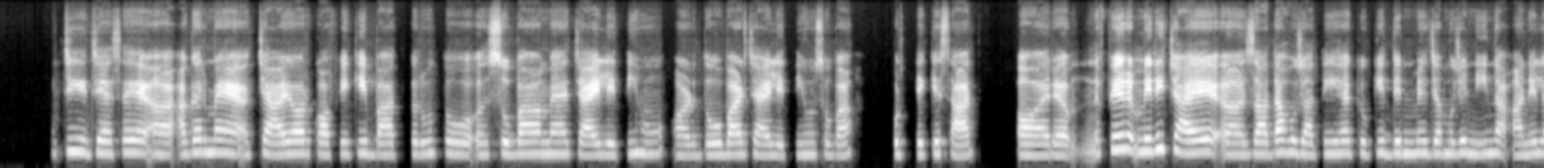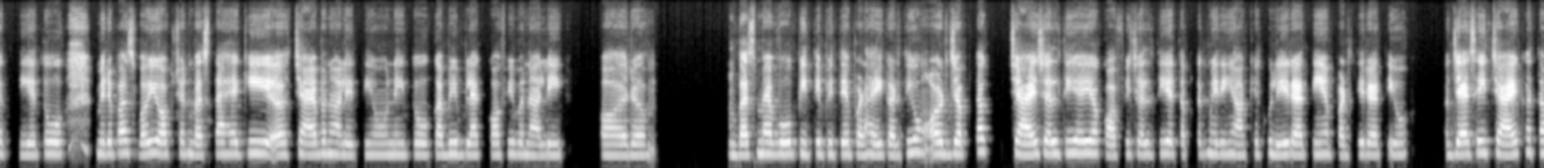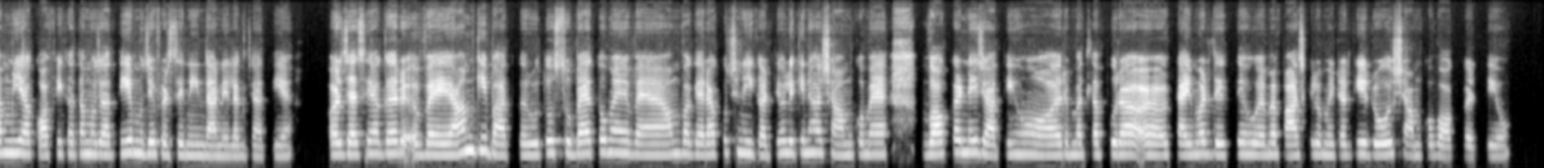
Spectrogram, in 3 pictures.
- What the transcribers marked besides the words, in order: tapping; in English: "ऑप्शन"; in English: "ब्लैक"; in English: "वॉक"; in English: "टाइमर"; in English: "वॉक"
- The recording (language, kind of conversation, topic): Hindi, advice, दिनभर मेरी ऊर्जा में उतार-चढ़ाव होता रहता है, मैं इसे कैसे नियंत्रित करूँ?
